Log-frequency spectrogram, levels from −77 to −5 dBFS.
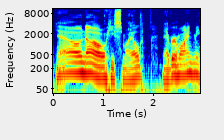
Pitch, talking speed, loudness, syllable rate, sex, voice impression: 120 Hz, 140 wpm, -15 LUFS, 3.6 syllables/s, male, masculine, middle-aged, tensed, powerful, hard, muffled, raspy, mature, slightly friendly, wild, lively, strict, intense, slightly sharp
